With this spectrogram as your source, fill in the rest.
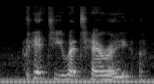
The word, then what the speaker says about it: pituitary: And he possibly will say something of how I pronounce pituitary because it is not pituitary. There is no a. It is pi t pit pituitary. But I've tried to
